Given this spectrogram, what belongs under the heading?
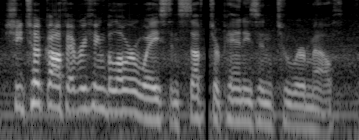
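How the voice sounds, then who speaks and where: Reading fan fiction for his online viewers, this man races along with big swings in pitch, his slightly high voice pushed and bright. The delivery is mocking and informal, broken up by sweary, can't-believe-it commentary, over a faint hiss or hum.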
